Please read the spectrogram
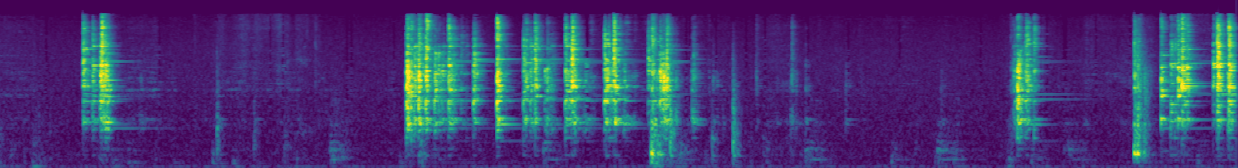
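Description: Lengths of aluminium extrusion clinking and knocking together as they are handled and fitted, with a long steel bolt slid through them. The clinks come in clusters, the busiest rattle about four to seven seconds in, and more near the end.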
